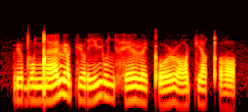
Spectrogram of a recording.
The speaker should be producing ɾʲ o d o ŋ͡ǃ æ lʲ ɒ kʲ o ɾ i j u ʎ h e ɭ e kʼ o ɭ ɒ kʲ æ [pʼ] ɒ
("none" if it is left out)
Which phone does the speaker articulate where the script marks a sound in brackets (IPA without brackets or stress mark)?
qʼ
